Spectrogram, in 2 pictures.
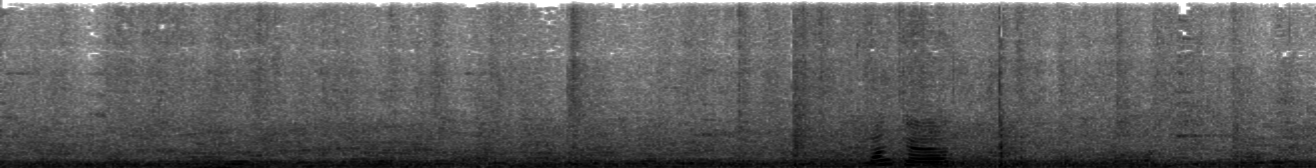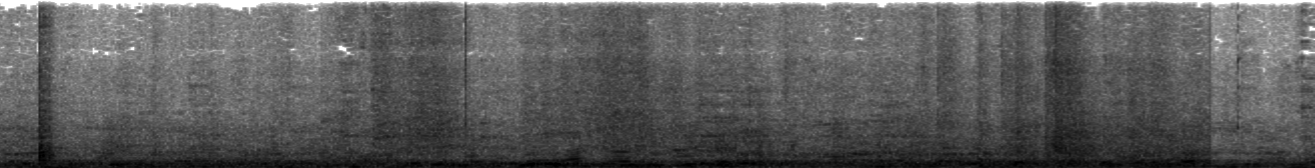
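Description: A crowd chatters in a busy room.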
